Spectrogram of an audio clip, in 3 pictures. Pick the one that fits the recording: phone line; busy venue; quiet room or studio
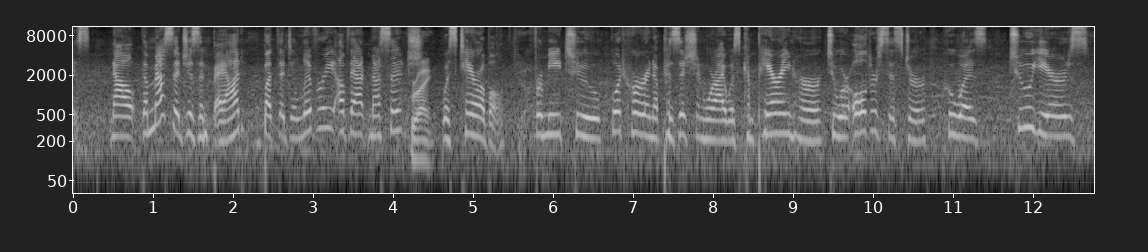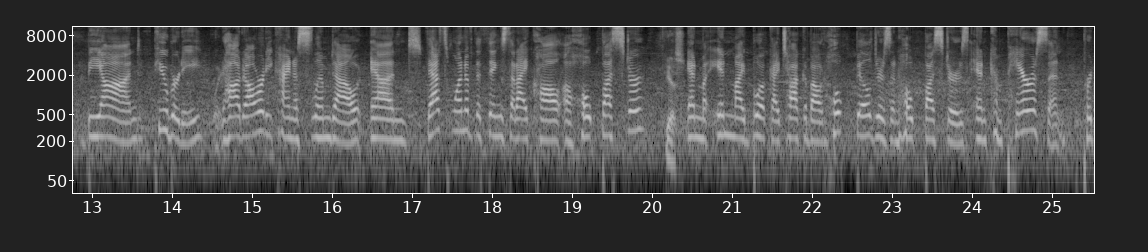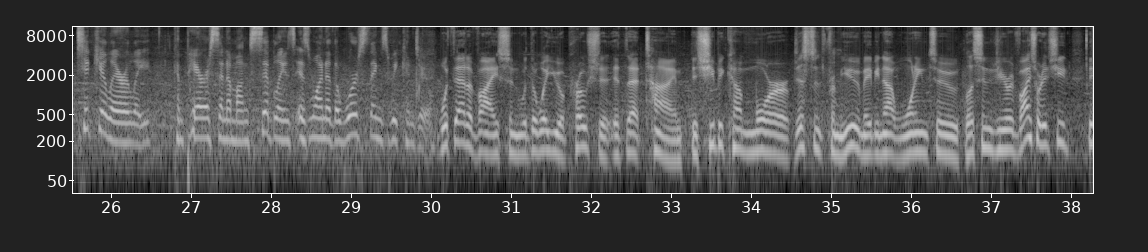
busy venue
